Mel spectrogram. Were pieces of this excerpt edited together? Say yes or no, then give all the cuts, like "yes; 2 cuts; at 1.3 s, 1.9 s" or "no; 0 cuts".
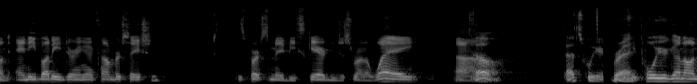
yes; 3 cuts; at 2.2 s, 4.3 s, 6.0 s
